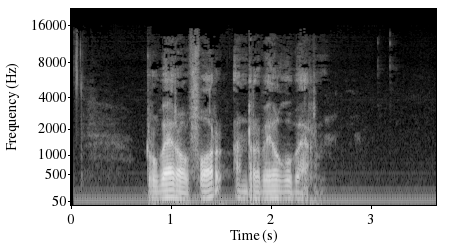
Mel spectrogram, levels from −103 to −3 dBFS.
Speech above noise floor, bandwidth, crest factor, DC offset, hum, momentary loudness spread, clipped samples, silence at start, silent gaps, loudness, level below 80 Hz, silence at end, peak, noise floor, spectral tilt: 29 dB; 15 kHz; 22 dB; under 0.1%; 60 Hz at -40 dBFS; 15 LU; under 0.1%; 0.75 s; none; -20 LUFS; -44 dBFS; 1.15 s; -2 dBFS; -49 dBFS; -5.5 dB/octave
